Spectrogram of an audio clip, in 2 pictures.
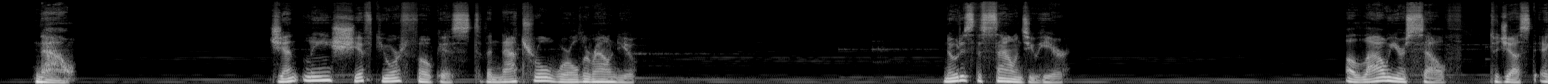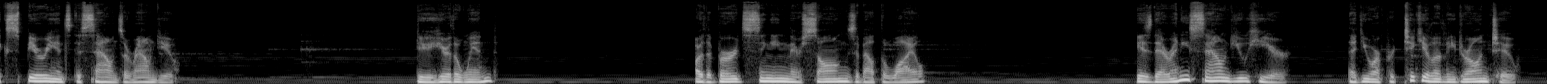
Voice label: Guided Mediatation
